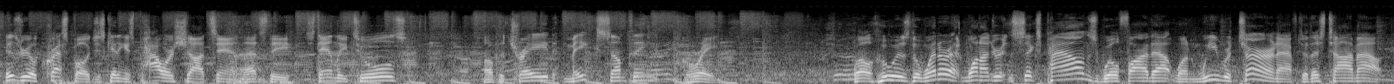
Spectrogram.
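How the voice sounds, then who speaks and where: A man's voice: a little high, expressive, unhurried, over music. An American man giving television boxing commentary as the play-by-play announcer. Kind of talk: sports commentary. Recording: TV broadcast with arena crowd.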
